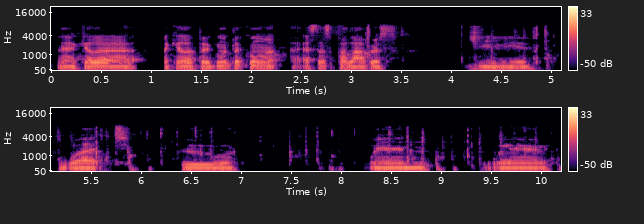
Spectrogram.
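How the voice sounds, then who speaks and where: A man's voice: deep voice, slightly rough, muffled recording. A man, a native English speaker with a foreign accent in Portuguese, teaching an English lesson and patiently repeating example phrases. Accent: English-speaking learner of Portuguese. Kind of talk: online language lesson.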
